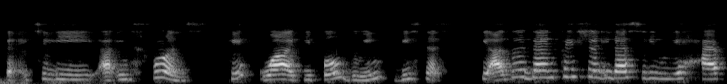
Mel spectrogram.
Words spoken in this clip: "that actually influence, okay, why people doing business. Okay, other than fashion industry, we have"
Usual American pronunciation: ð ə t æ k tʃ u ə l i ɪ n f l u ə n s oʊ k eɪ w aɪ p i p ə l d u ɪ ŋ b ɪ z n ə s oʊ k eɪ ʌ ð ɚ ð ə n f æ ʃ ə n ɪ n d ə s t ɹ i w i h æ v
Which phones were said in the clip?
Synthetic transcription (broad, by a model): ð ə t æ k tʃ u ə l i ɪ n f u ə n s oʊ k eɪ w aɪ p i p ə l d u ɪ ŋ b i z n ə s oʊ k eɪ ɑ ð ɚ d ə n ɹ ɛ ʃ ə n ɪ n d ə s t ɹ i w i h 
